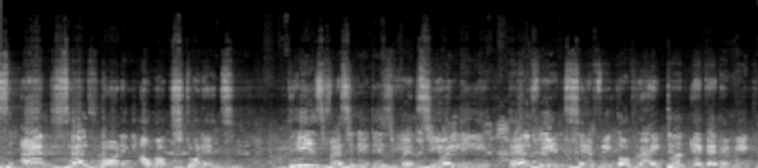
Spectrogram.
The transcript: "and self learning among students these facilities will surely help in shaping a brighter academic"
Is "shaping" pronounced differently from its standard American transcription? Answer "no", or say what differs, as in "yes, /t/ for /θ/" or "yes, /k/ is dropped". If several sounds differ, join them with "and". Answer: yes, /s/ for /ʃ/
